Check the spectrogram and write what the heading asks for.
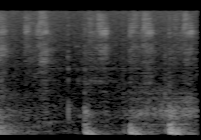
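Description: Marker pen writing digits on a whiteboard: short separate strokes, three of them in quick succession in the second half, about two a second.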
